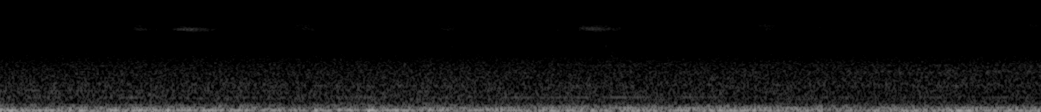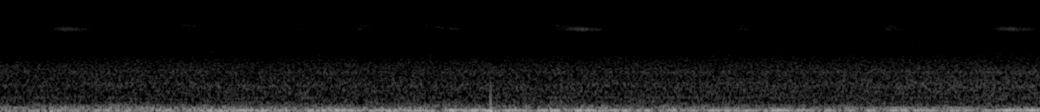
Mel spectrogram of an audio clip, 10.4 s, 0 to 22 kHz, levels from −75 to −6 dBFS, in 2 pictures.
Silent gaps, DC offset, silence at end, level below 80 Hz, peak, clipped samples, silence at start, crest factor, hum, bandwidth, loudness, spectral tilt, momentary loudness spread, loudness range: none; under 0.1%; 0 s; -42 dBFS; -22 dBFS; under 0.1%; 0 s; 18 dB; none; 16.5 kHz; -43 LUFS; -6.5 dB/octave; 5 LU; 3 LU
